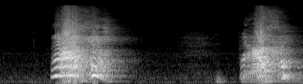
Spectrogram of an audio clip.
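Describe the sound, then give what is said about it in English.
Two loud sneezes about two seconds apart, each a sharp explosive burst that trails off, with a quick audible inhale just before the second one. “I'm gonna sneeze. Give me a second.”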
